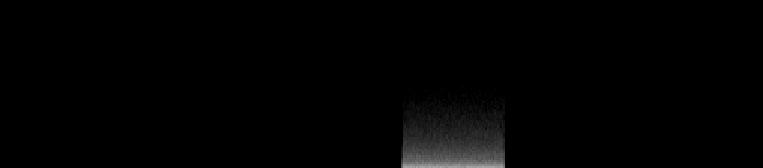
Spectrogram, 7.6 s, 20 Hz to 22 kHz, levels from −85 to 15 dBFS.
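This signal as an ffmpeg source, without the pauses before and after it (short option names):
-f lavfi -i "anoisesrc=c=white:d=1.01:r=44100:seed=1,highpass=f=82,lowpass=f=220,volume=1.8dB"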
